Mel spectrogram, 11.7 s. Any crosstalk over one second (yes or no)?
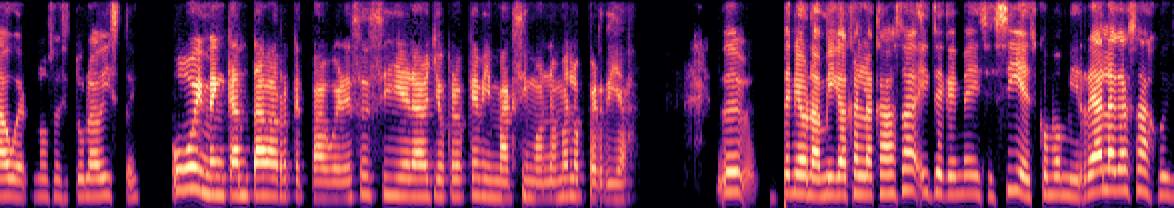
no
